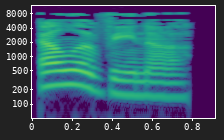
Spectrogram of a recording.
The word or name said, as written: elivina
